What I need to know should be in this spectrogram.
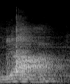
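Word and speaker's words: יה: it we actually know how to pronounce it's pronounced yah and the reason we know how to pronounce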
